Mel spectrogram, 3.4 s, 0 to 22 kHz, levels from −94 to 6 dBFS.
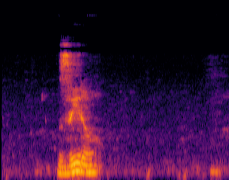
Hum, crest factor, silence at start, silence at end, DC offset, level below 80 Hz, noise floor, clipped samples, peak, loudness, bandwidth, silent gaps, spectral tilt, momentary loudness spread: none; 20 dB; 0.85 s; 0.15 s; under 0.1%; -54 dBFS; -54 dBFS; under 0.1%; -2 dBFS; -15 LUFS; 9.6 kHz; none; -5 dB/octave; 25 LU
